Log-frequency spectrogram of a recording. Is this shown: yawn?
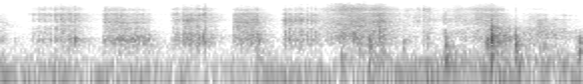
no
